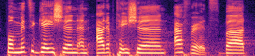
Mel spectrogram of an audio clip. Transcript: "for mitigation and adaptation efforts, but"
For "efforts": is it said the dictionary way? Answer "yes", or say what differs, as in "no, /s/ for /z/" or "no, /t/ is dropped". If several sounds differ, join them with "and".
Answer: yes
